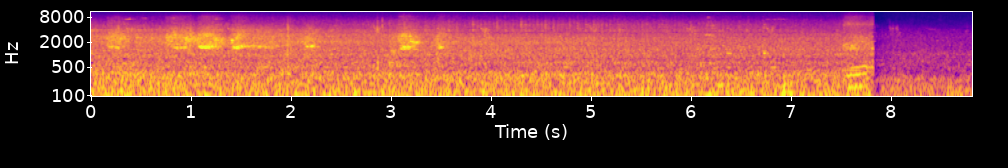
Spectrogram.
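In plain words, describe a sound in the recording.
A crowd of men murmurs at a distance outdoors.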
